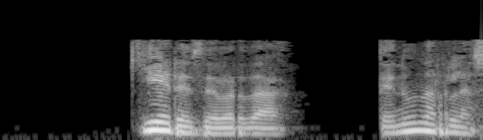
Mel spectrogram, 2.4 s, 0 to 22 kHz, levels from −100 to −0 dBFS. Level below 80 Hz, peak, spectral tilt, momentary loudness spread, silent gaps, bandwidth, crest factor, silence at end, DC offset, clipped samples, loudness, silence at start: -60 dBFS; -2 dBFS; -6.5 dB/octave; 14 LU; 1.64-1.68 s, 1.83-1.87 s; 8 kHz; 18 dB; 0 s; under 0.1%; under 0.1%; -20 LUFS; 0.7 s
